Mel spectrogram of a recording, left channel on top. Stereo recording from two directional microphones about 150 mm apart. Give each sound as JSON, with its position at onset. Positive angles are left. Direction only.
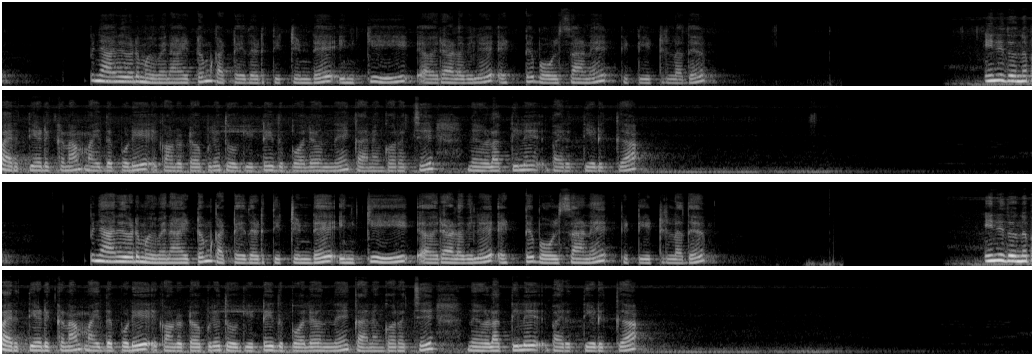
{"t": 0.8, "sound": "a woman's voice", "side_deg": -20}
{"t": 9.8, "sound": "a woman's voice", "side_deg": -15}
